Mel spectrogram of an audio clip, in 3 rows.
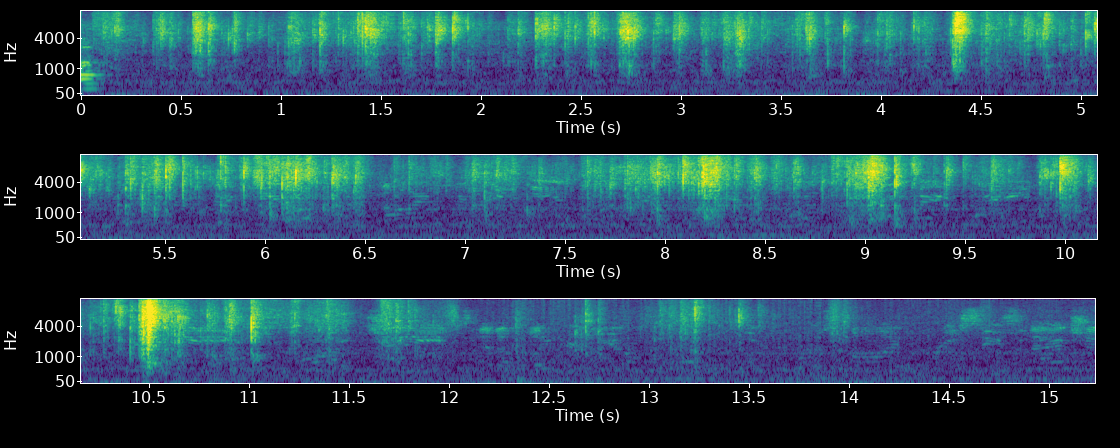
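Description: A 2018 Panini Spectra Football hobby pack's wrapper being flexed and torn open, with irregular crinkles and sharp crackles, the loudest about ten and a half seconds in, then cards sliding out. A steady low hum runs underneath.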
